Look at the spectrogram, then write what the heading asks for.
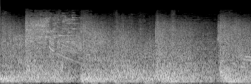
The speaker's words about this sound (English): there's things we notice, like the hand cannon sound effects.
